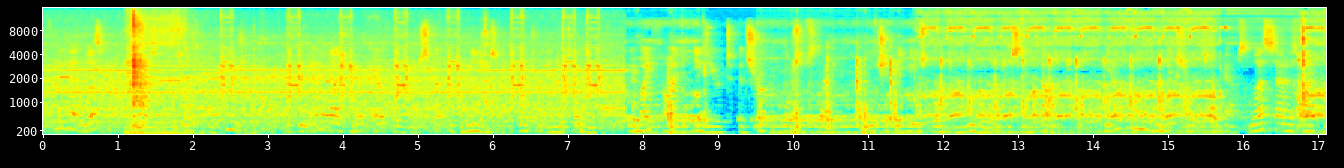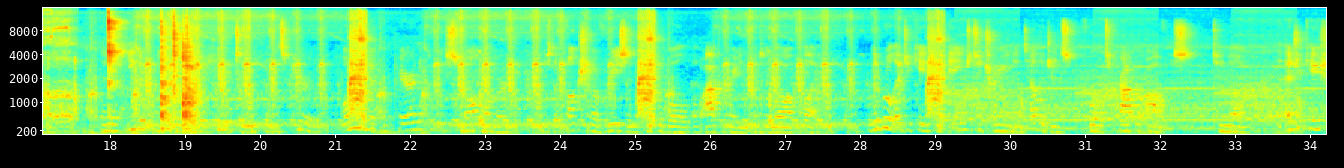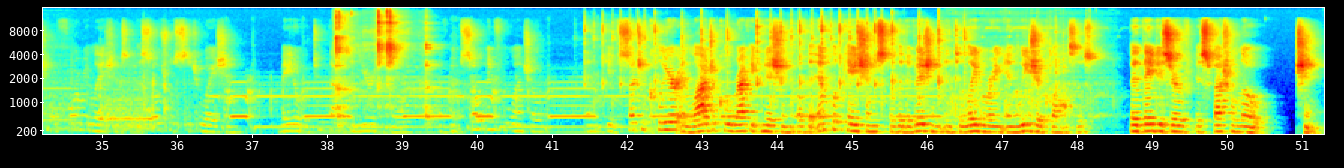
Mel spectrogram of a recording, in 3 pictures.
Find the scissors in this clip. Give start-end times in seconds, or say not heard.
1.1-2.0, 17.9-19.1, 38.1-39.4.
